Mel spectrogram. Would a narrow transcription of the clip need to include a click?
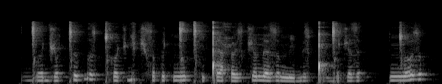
yes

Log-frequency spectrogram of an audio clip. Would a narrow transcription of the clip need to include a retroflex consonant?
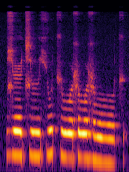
yes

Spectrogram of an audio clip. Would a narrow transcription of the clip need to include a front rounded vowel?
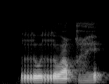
no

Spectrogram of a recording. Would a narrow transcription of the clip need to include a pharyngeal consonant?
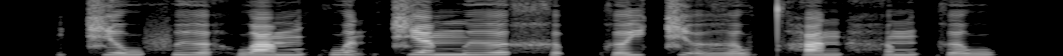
no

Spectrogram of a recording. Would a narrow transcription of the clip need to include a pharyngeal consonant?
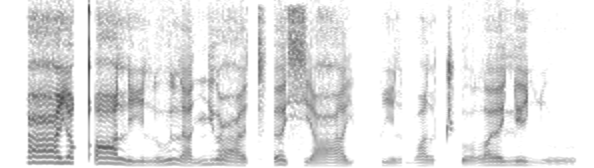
yes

